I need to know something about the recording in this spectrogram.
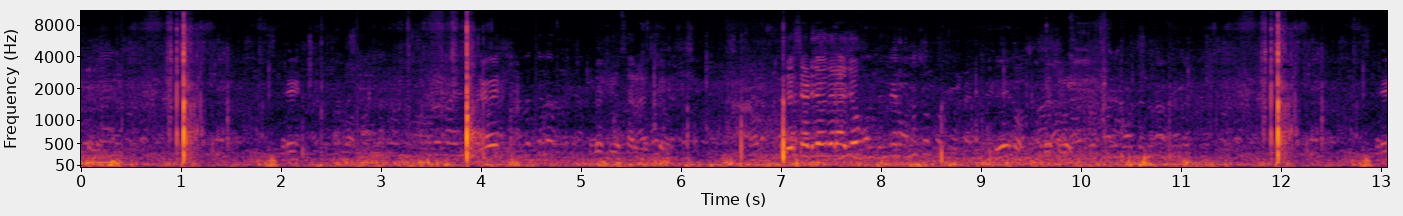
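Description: A cricket bat strikes a ball with a sharp crack, several times.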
